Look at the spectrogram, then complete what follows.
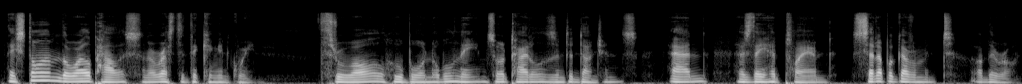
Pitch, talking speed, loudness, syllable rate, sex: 115 Hz, 195 wpm, -19 LUFS, 5.3 syllables/s, male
